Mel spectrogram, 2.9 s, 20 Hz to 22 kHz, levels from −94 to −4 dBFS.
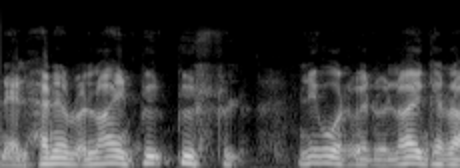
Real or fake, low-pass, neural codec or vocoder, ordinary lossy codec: real; none; none; none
